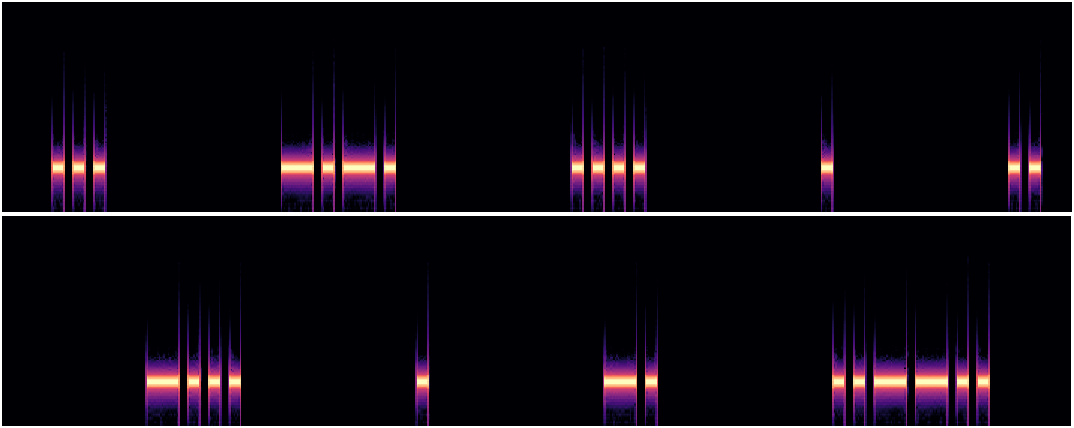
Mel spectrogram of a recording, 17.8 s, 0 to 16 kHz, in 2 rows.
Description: Morse code, heard as a keyed tone, about 14 wpm, spaced as for 5 wpm, 680 Hz. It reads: SCHEIBEN?
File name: Morsekurs / Witze / Witz 12. Oktober 2021, 25 F70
